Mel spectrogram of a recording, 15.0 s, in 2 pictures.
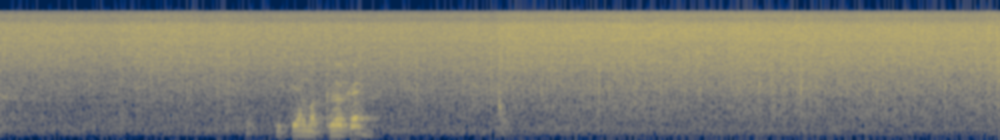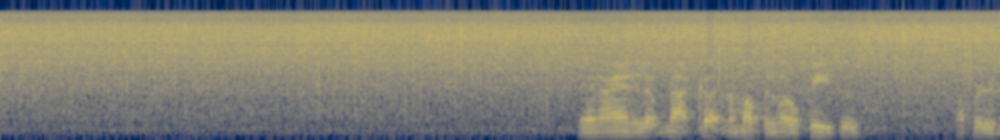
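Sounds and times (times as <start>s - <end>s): meat sizzling on a griddle: 0.0s - 15.0s.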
